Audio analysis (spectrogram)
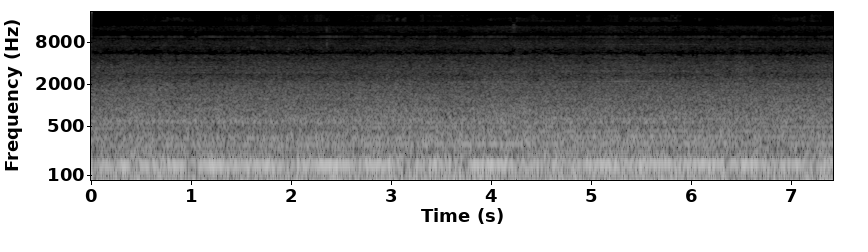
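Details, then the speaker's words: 2018 Subaru Crosstrek cruising above about 40 mph: steady low hum like knobby tires under the road noise, from a rusted, worn rear wheel bearing that was then replaced along with the backing plate. "it's kind of like a hum or the best way I can describe it is kind of like if You' ever heard like a you know a truck with like Navi tires or an ATV or four-wheeler going down the road kind of like that home the tire makes"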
